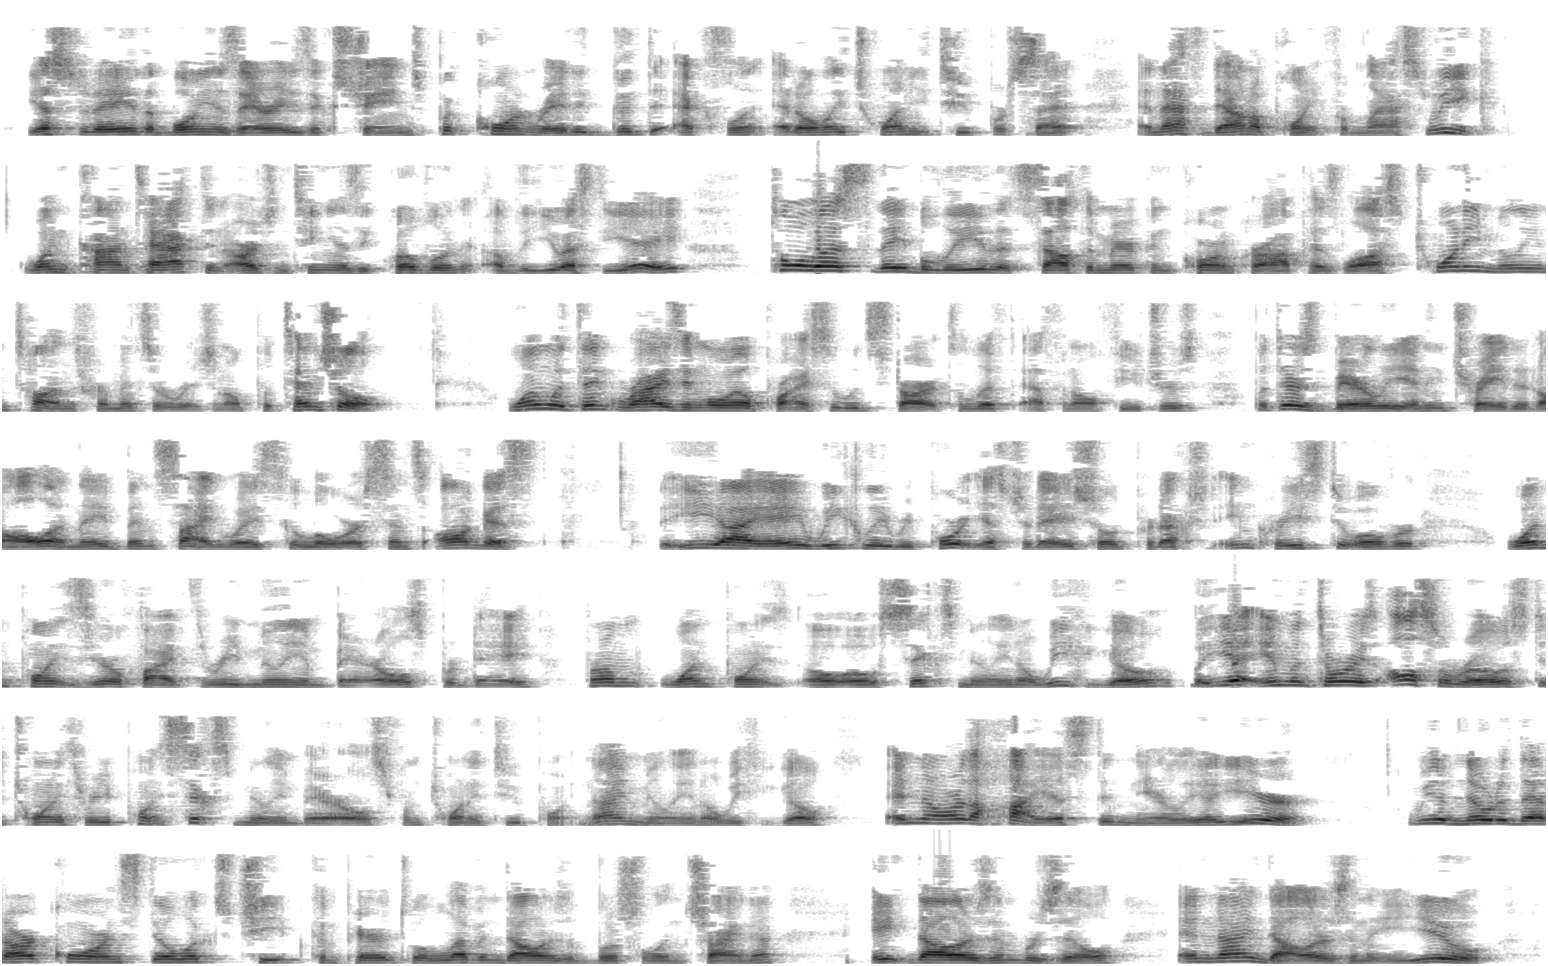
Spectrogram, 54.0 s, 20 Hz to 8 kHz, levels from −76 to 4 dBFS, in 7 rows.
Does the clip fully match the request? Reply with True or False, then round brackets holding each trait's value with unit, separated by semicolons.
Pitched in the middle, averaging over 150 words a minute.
True (150 Hz; 160 wpm)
